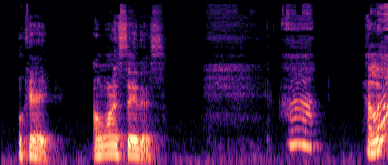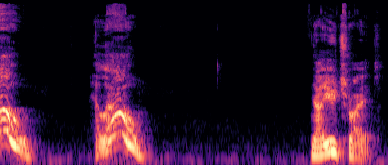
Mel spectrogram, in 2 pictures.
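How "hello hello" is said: very high, swinging-pitch cartoon voice, tongue pulled back. Showing how to do the voice with the tongue pulled back: Cosmos voice impression. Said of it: "say some words like you hear in the movies".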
